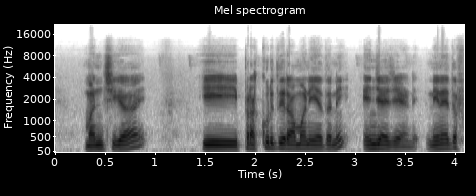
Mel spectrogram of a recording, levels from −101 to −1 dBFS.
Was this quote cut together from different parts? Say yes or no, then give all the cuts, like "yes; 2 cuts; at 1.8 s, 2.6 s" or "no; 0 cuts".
no; 0 cuts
